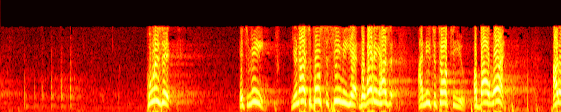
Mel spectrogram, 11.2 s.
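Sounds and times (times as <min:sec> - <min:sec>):
knuckles knocking on a door on a wedding day: 0:00.4 - 0:01.6
speech: 0:03.0 - 0:03.5, 0:04.8 - 0:10.2, 0:11.0 - 0:11.2.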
